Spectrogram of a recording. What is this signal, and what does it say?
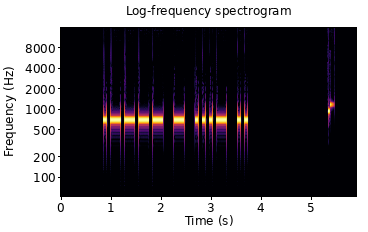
Morse code, heard as a keyed tone, about 17 wpm, 700 Hz. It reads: 1TVI
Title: Four Challenging Letter-Number Combinations 17wpm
